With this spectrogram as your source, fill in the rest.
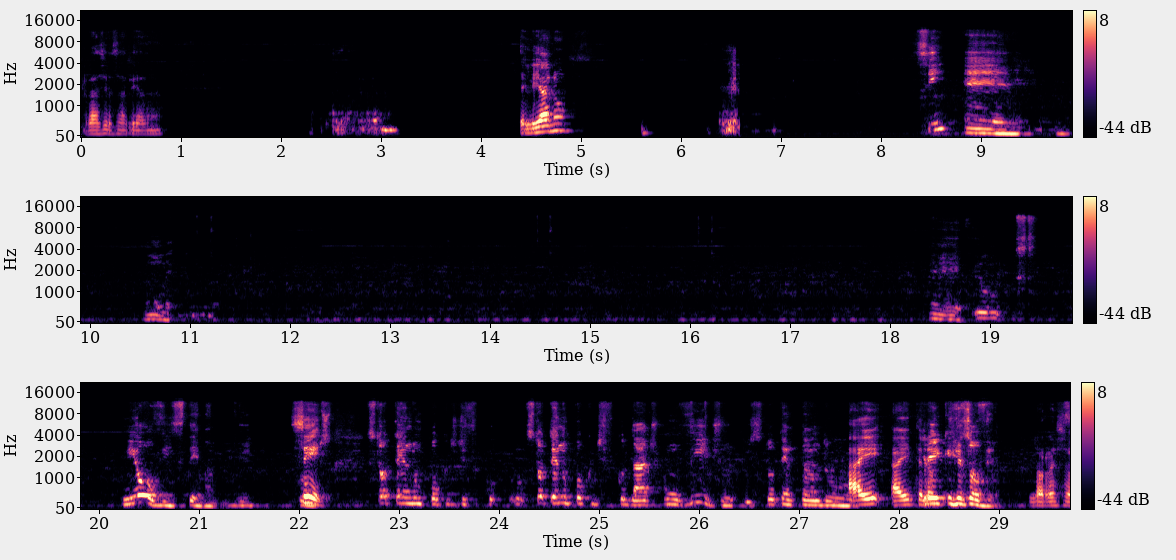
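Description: An elderly man talks calmly over an online call.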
